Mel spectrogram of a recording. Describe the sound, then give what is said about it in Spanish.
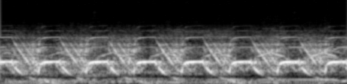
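Ambulance sirens sounded by doctors protesting outside the United Nations office in Sanaa, Yemen; several loud sirens overlap with quick, repeated rising-and-falling sweeps and a steady high tone running through them. “Con estas sirenas de ambulancia, los médicos yemeníes protestan frente a la sede de la ONU en Sanaa.”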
